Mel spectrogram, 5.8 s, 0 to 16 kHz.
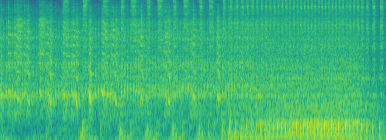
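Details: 2005 Honda TRX650 Rincon, 650cc single-cylinder four-stroke, air filter removed, on choke: dragging cranking, then a couple of seconds of rough running as the battery tires. Hard start; cause suspected but not confirmed, and compression seems good.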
